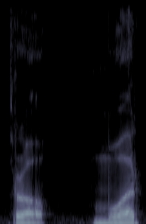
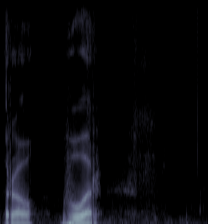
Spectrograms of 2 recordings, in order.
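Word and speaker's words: ro mhór: If I want to say something is too big, I'm not going to say it's ro mór. I'm going to say ro vor.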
